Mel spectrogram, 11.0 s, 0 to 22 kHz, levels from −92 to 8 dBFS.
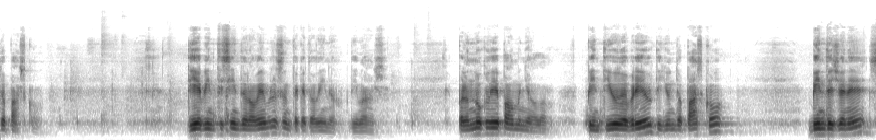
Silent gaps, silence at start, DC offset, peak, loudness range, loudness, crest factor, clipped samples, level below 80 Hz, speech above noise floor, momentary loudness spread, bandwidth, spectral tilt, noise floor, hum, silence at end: none; 0 s; under 0.1%; 0 dBFS; 5 LU; -16 LUFS; 18 dB; under 0.1%; -80 dBFS; 39 dB; 18 LU; 8.4 kHz; -4.5 dB/octave; -55 dBFS; none; 0 s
